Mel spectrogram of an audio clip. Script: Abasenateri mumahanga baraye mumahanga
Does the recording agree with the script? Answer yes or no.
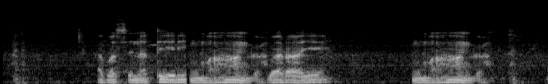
yes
